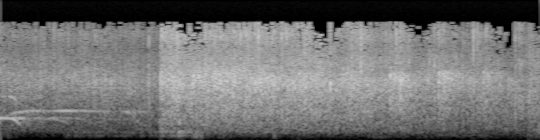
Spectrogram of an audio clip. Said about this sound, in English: Let's give her a massive round of applause as she comes.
